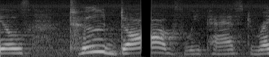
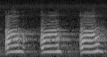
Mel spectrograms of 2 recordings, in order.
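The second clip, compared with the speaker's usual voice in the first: stammering uh sounds; 6 semitones higher than usual. Acted. Boy gets cat's attention.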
